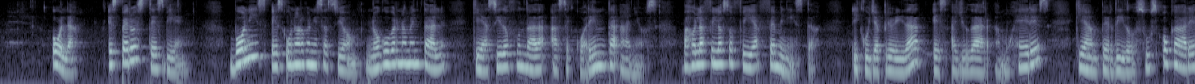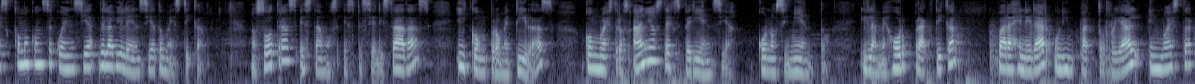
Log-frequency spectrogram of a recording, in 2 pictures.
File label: Spanish; Bonnies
